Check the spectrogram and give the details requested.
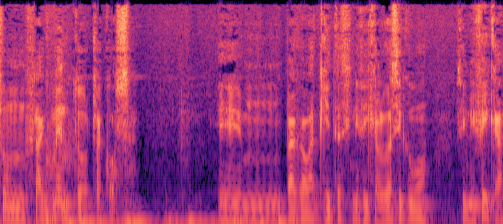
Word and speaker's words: Bhagavad Gita: India que se llama Bhagavad Gita. Se escribe B larga H A G A B corta A D, Bhagavad, y Gita, o Gita sería mejor, G I T A, Bhagavad Gita.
